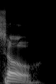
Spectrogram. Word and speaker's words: Tso: I always call it General Tso's, but how is it actually pronounced? I believe it's so.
